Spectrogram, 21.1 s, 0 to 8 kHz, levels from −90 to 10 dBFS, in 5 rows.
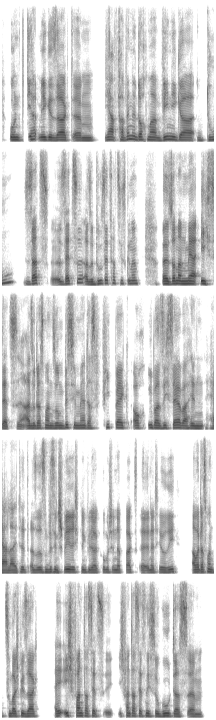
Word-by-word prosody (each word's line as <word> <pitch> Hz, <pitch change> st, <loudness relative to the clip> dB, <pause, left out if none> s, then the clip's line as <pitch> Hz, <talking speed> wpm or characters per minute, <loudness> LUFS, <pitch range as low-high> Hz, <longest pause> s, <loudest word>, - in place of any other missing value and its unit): und 140 Hz, -2 st, +2 dB
die 165 Hz, -, +1 dB
hat 170 Hz, -, -3 dB
mir 145 Hz, 0 st, +3 dB
gesagt, 140 Hz, -1 st, +3 dB
ähm, 125 Hz, -1 st, 0 dB, 0.2 s
ja: 150 Hz, +1 st, +1 dB
„Verwende 170 Hz, +4 st, -1 dB
doch 155 Hz, 0 st, +1 dB
mal 140 Hz, -4 st, +1 dB
weniger 145 Hz, -3 st, +2 dB, 0.2 s
Du-Satz, 165 Hz, -, -1 dB
äh, -, -, -3 dB
Sätze,“ 150 Hz, +10 st, 0 dB
also 125 Hz, -1 st, +1 dB
Du-Sätze 165 Hz, +7 st, -2 dB
hat 170 Hz, -, -9 dB
sie 170 Hz, -, -6 dB
es 160 Hz, -, -8 dB
genannt, 160 Hz, 0 st, -2 dB, 0.4 s
äh, 145 Hz, 0 st, +6 dB
„sondern 150 Hz, +1 st, +5 dB
mehr 145 Hz, -1 st, +5 dB
Ich-Sätze.“ 130 Hz, -8 st, 0 dB
Also, 130 Hz, +1 st, +2 dB
dass 135 Hz, +1 st, +1 dB
man 135 Hz, -2 st, +1 dB
so 135 Hz, -, +1 dB
'n 135 Hz, -1 st, 0 dB
bisschen 150 Hz, -2 st, 0 dB
mehr 140 Hz, +1 st, 0 dB
das 130 Hz, -1 st, -1 dB
Feedback 155 Hz, -3 st, -1 dB
auch 135 Hz, -1 st, -2 dB
über 145 Hz, -2 st, +1 dB
sich 130 Hz, 0 st, -2 dB
selber 145 Hz, -2 st, +3 dB
hin 125 Hz, -2 st, 0 dB
herleitet. 120 Hz, +1 st, -2 dB
Also 125 Hz, 0 st, -2 dB
ist 130 Hz, 0 st, -1 dB
'n 130 Hz, -, -1 dB
bisschen 135 Hz, -1 st, -1 dB
schwierig, 135 Hz, 0 st, +3 dB
klingt 130 Hz, -1 st, -5 dB
wieder 125 Hz, -1 st, -1 dB
komisch 130 Hz, 0 st, -6 dB
in 125 Hz, -, -3 dB
der 120 Hz, -, -2 dB
Prax 130 Hz, 0 st, -5 dB
äh, 120 Hz, -, -3 dB
in 120 Hz, -, -3 dB
der 125 Hz, -, -1 dB
Theorie, 130 Hz, +3 st, -2 dB, 0.3 s
aber 130 Hz, +1 st, +2 dB
dass 135 Hz, -1 st, +1 dB
man 135 Hz, -4 st, -1 dB
zum 135 Hz, 0 st, -1 dB
Beispiel 135 Hz, 0 st, +2 dB
sagt: 130 Hz, 0 st, +1 dB, 0.3 s
„Ey, 135 Hz, +2 st, +1 dB
ich 145 Hz, -1 st, +1 dB
fand 145 Hz, -1 st, +3 dB
das 140 Hz, 0 st, -1 dB
jetzt 135 Hz, -2 st, 0 dB
i -, -, -9 dB
ich 135 Hz, -, -8 dB
fand 150 Hz, -2 st, -1 dB
das 140 Hz, -1 st, 0 dB
jetzt 135 Hz, 0 st, -3 dB
nicht 135 Hz, -3 st, 0 dB
so 130 Hz, -2 st, -1 dB
gut, 135 Hz, 0 st, +2 dB
dass, 125 Hz, 0 st, +2 dB
ähm, 115 Hz, -2 st, -2 dB
135 Hz, 215 wpm, -23 LUFS, 130-145 Hz, 0.4 s, äh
